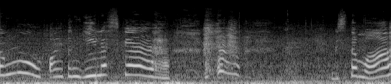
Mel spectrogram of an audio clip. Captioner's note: laughs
